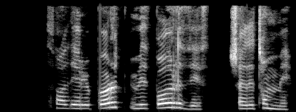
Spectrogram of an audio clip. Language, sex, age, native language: Icelandic, male, 11, Icelandic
